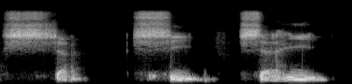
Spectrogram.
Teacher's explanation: makhrajnya adalah wasatul lisan, bertemu dengan langit-langit atas dan disertai dengan sifat tafasyi, sifat yang membuat udara di atas lidah itu menyebar ke berbagai arah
